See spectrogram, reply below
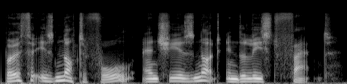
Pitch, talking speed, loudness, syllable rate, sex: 135 Hz, 225 wpm, -18 LUFS, 4.4 syllables/s, male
